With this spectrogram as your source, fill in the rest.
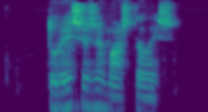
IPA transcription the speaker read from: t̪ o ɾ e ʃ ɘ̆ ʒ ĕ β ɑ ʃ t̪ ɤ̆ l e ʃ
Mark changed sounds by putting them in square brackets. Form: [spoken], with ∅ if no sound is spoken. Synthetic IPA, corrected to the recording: t̪ [u] ɾ e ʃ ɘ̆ ʒ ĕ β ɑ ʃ t̪ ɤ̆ l e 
